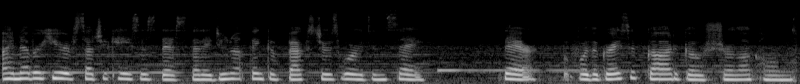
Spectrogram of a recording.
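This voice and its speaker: A woman playing a grave, merciful Victorian male detective in an amateur audio drama, speaking in a measured, formal way. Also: on the high side, flat delivery, warm tone, lightly acted. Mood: sombre, reflective. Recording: dull lo-fi recording, music behind.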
